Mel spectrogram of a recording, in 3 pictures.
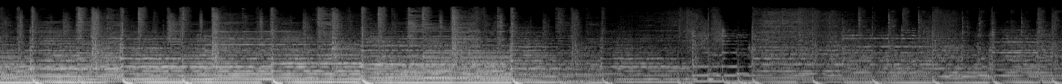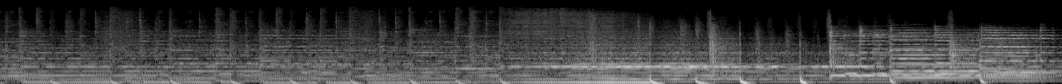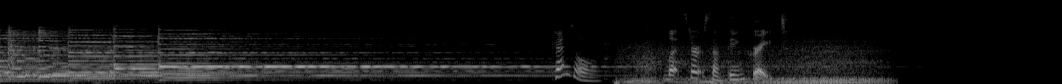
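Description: A level drop of roughly 15 dB applied in unsmoothed 3 dB steps, about ten per second, causes zipper noise from 20.91 to 21.33 s: audible ticking clicks riding on the audio.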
